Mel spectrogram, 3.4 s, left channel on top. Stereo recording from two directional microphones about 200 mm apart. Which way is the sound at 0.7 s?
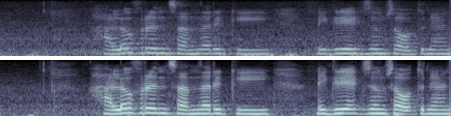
45° right (ahead or behind).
